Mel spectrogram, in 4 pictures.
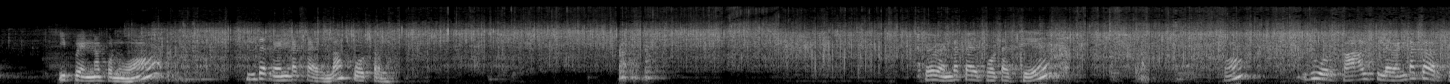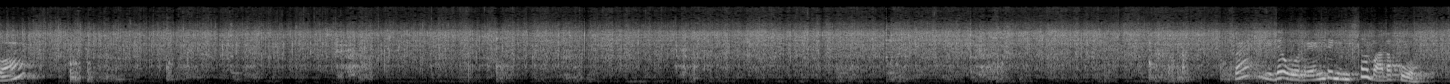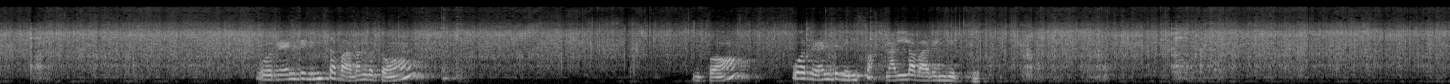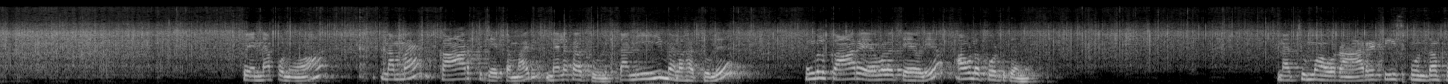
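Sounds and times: okra sizzling in hot oil: 0.0s - 57.9s.

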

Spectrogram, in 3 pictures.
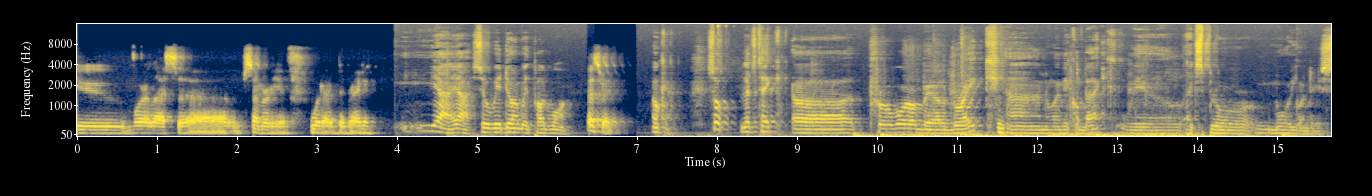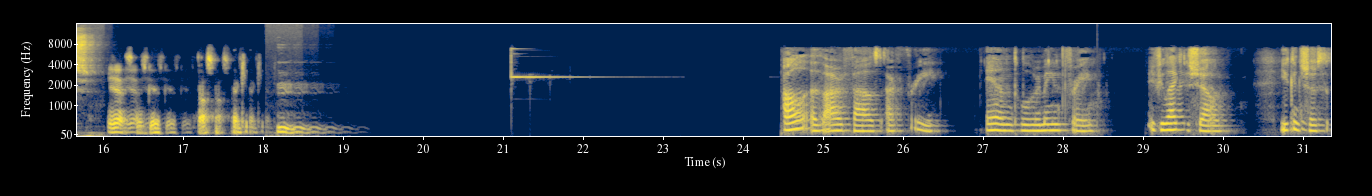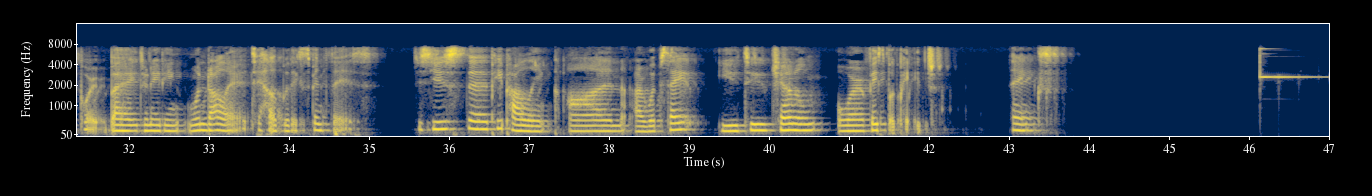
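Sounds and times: high bell-like chime: 21.1s - 23.2s, 46.1s - 47.0s.

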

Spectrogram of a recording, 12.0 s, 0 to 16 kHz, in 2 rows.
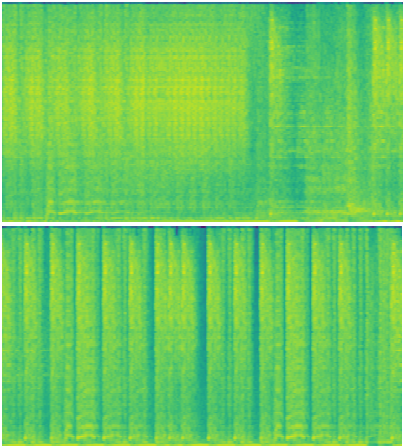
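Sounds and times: electronic dance music: 0.0s - 12.0s
pounding kick drum: 0.0s - 12.0s
rising bass sweep: 0.0s - 12.0s.

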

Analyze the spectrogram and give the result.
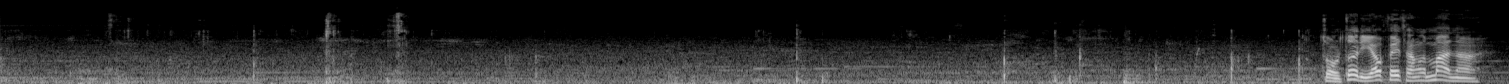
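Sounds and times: steady low rushing noise: 0.0s - 15.0s.

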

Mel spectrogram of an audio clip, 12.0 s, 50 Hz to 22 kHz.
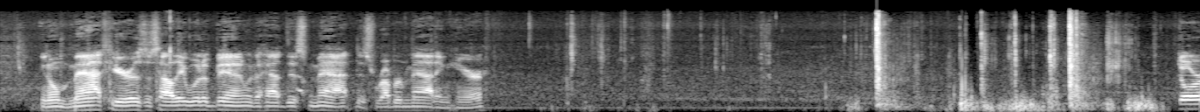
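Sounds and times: car door shutting: 8.6s - 11.4s.

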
